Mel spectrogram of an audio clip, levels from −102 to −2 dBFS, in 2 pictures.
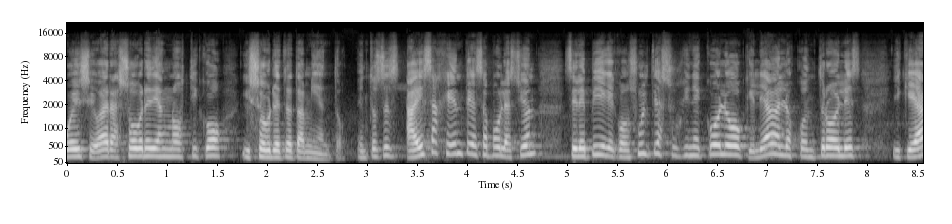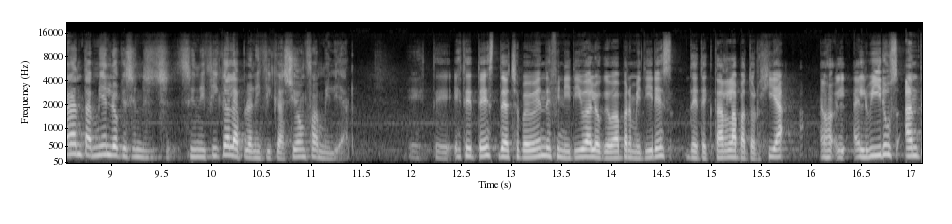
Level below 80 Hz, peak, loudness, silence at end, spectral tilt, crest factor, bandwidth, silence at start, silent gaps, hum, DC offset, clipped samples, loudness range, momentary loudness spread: -82 dBFS; -4 dBFS; -25 LUFS; 0 s; -3 dB/octave; 22 dB; 16 kHz; 0 s; none; none; under 0.1%; under 0.1%; 4 LU; 11 LU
